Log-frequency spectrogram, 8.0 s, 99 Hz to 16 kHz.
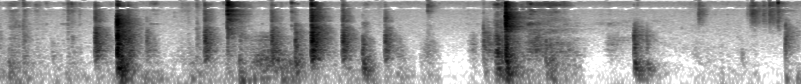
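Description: Clunks and clicks of a 2018 Toyota RAV4's power liftgate being pushed further open by hand while a new power strut's end is snapped onto its mount. It is a string of sharp knocks, loudest about a second in and again about five seconds in.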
